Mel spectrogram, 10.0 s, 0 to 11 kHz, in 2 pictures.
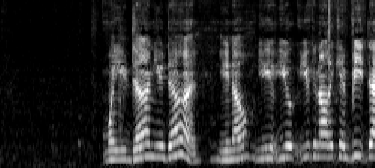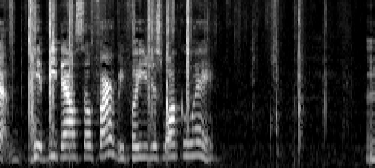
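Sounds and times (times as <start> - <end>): cards clicking and sliding: 5.0 - 9.5.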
